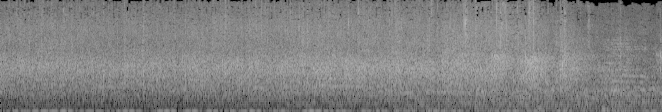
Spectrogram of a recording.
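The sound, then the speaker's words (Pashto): Applause from women in the cabinet clapping, a dense, sustained clatter of many hands that holds steady throughout, with a voice speaking over it. “او دا مهال میرمنې په کابینې کې خوشحالي کوي او ډېر زیات لاسونه پړکوي.”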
